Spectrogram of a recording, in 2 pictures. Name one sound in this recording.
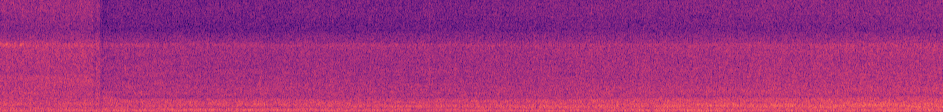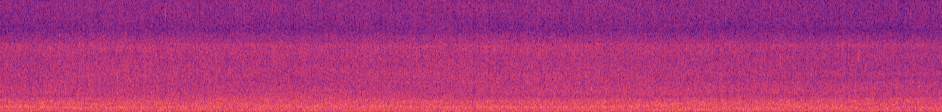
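A swollen river rushes loudly over rocks, heard up close outdoors.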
